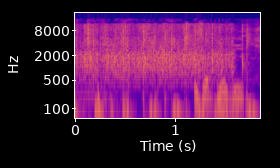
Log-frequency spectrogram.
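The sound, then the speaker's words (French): Applause from an audience at the close of a game-show round, a dense patter of claps running throughout, with a voice speaking over it near the end. “Belle bravo, bravo, on les applaudit.”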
